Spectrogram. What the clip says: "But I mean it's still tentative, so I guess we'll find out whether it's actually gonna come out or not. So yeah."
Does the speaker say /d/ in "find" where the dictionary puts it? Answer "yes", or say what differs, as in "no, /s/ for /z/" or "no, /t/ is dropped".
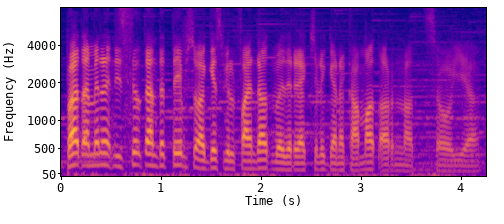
yes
